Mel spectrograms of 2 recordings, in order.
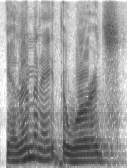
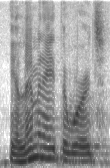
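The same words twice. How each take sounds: The two takes are said the same way.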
